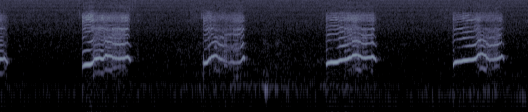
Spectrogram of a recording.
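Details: Loud snoring from a sleeping fat tomcat. Four whistly, wavering tones, each lasting around a second, come at steady breathing intervals of about two and a half seconds, with soft rustles between them in a quiet room.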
